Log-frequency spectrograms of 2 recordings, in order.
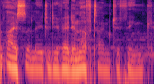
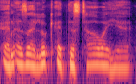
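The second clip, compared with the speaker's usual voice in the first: normal talking voice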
